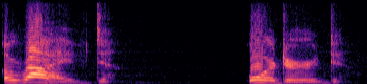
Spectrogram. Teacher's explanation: The ed in arrived and ordered ended with a d sound.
